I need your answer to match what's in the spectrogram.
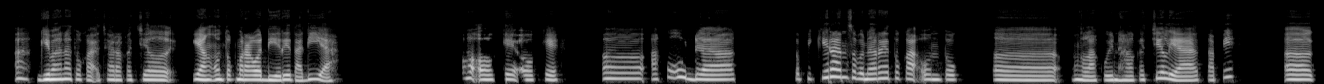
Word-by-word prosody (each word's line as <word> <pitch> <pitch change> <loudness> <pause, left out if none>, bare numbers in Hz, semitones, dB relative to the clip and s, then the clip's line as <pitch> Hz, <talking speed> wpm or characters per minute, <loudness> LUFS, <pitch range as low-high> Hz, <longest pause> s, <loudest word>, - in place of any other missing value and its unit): Ah, 270 -2 -4
gimana 230 +3 +6
tuh 230 -2 -3
Kak 200 - -5
cara 210 -1 -1
kecil, 210 -1 0 0.2
yang 215 -3 +4
untuk 225 +1 0
merawat 215 -2 +5
diri 200 +2 +4
tadi 215 +5 0
ya? 160 - -2 1.3
Oh, 225 -6 +1
oke 225 0 -3
oke. 215 +1 -2 0.5
Eee, 265 0 -2 0.2
aku 245 +7 -8 0.2
udah 225 0 +2 0.6
kepikiran 310 +8 0
sebenarnya, 265 -1 +1
tuh 280 -1 -11
Kak 245 -2 -2
untuk, 225 -1 -2 0.3
eee, 200 -2 +1 0.2
ngelakuin 205 -1 0
hal 195 0 0
kecil 225 +6 -2
ya, 190 -2 +2
tapi, 320 - -8 0.4
eee, 225 0 +2
225 Hz, 135 wpm, -17 LUFS, 205-245 Hz, 1.3 s, gimana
